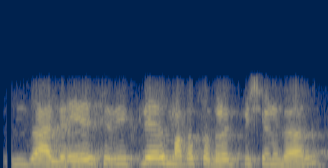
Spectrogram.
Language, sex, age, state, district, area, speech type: Goan Konkani, female, 30-45, Goa, Bardez, urban, conversation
